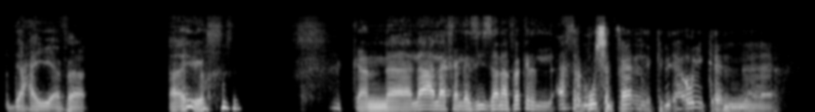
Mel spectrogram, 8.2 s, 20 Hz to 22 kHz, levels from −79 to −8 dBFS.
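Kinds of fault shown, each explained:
Call bitrate drop: from 5.76 s the encoder falls from 32 to 6 kbps, speech goes coarse and muffled, top end capped near 8 kHz through the end.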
